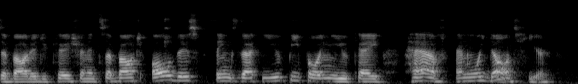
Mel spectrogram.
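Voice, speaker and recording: Fairly slow speech from a man, pitch varying in an ordinary way. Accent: Brazilian Portuguese. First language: Portuguese. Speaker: protester interviewed from Brazil. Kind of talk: news interview. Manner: halting, many fillers and repeats.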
